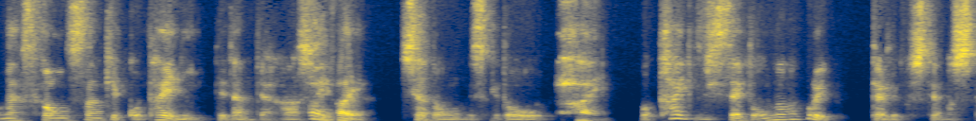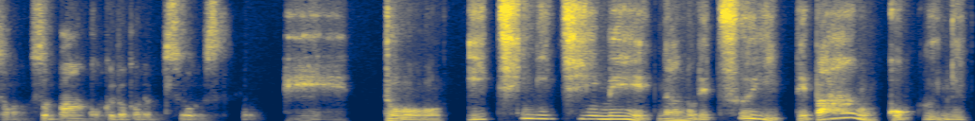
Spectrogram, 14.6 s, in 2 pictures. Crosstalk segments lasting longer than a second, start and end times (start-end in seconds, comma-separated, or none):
none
